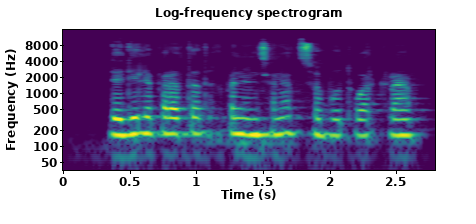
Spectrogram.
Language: Pashto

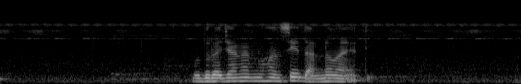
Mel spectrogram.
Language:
Sinhala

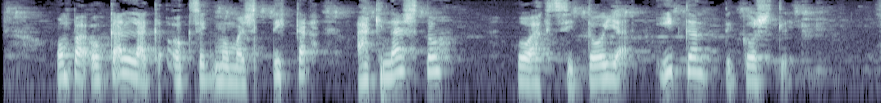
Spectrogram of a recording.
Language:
Orizaba Nahuatl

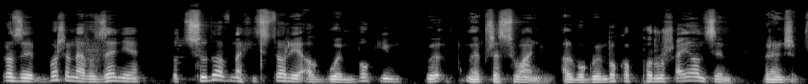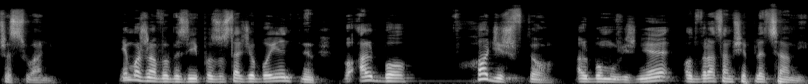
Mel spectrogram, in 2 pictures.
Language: Polish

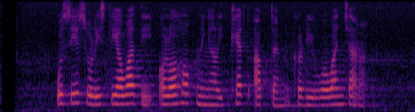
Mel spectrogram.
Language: Sundanese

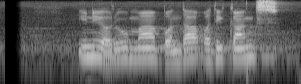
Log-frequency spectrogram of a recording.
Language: Nepali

